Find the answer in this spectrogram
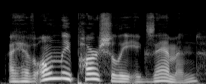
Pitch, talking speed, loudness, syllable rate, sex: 165 Hz, 145 wpm, -16 LUFS, 5.9 syllables/s, male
